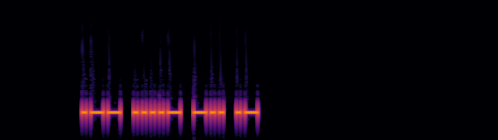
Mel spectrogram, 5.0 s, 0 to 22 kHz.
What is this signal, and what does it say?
Morse code, heard as a keyed tone, about 28 wpm, 700 Hz. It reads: W4DA
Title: USA Call Signs - 4 Characters - Repeated 2x - 28wpm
